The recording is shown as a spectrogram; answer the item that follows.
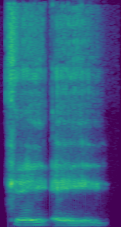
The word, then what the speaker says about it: Knarrative: already, to connect with Knarrative by Karen Hunter. Knarrative. Knarrative. It's like narrative with a K, or maybe it's narrative. Girl, slap me. I should know KN is silent.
